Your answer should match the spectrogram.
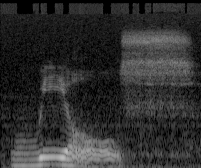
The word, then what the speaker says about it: wheels: Double E will give you the long E sound in wheels. Wheels. Wheels. Okay, let's spell it together now. You've got, of course, WH with your silent H there.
